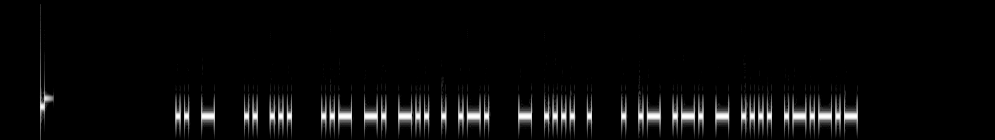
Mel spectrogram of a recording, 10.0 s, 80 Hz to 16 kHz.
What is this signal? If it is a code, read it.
Morse code, heard as a keyed tone, about 28 wpm, 700 Hz. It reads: IT IS UNDER THE EARTH.
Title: Sentences from Top 1000 Words - Review Part 1 - 28wpm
